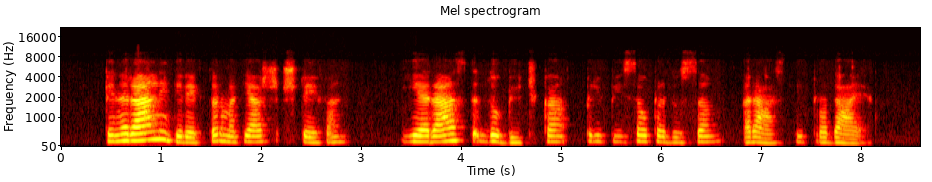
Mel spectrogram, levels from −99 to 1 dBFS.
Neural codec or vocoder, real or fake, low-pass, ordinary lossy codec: none; real; 19.8 kHz; Opus, 24 kbps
